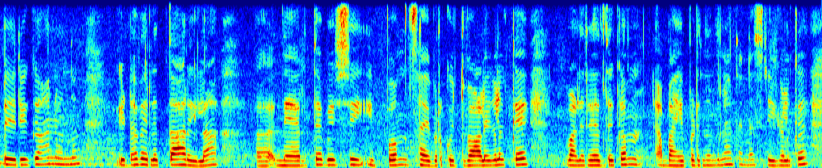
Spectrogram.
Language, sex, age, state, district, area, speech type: Malayalam, female, 18-30, Kerala, Idukki, rural, spontaneous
